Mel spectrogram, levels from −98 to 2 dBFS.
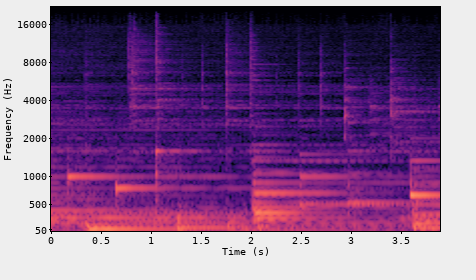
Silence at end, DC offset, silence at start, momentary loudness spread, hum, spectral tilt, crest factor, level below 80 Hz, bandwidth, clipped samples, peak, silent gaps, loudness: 0 s; under 0.1%; 0 s; 10 LU; none; -7 dB/octave; 16 dB; -36 dBFS; 17 kHz; under 0.1%; -16 dBFS; none; -33 LUFS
